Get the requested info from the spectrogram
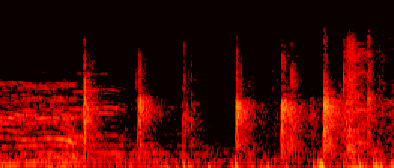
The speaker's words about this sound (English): Come on, guys, that was a golf clap.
